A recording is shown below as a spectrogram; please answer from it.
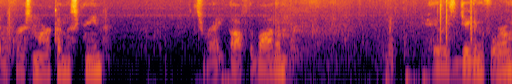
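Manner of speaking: hushed, very soft, running whisper. Describing the first mark on the fish screen: whispering. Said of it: "Is that why you're whispering?".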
